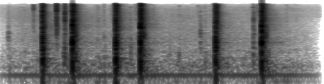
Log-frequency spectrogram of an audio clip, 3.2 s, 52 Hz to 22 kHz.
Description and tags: Pressing button to take change from a vending machine.
button, campus-upf, pressing-button, UPF-CS12, vending-machine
